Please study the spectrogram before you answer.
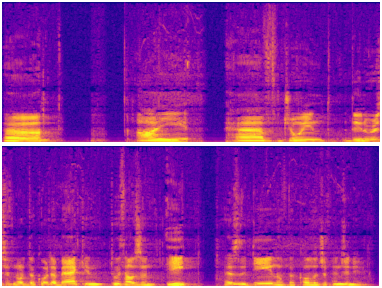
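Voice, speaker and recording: A man's voice: medium pitch, steady tone, a little slow, a bit bright, poor audio. A middle-aged man, a university dean, giving a friendly panel presentation seated at a table in a conference room.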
